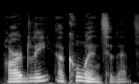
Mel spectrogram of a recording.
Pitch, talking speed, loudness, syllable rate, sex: 140 Hz, 130 wpm, -16 LUFS, 5.3 syllables/s, male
